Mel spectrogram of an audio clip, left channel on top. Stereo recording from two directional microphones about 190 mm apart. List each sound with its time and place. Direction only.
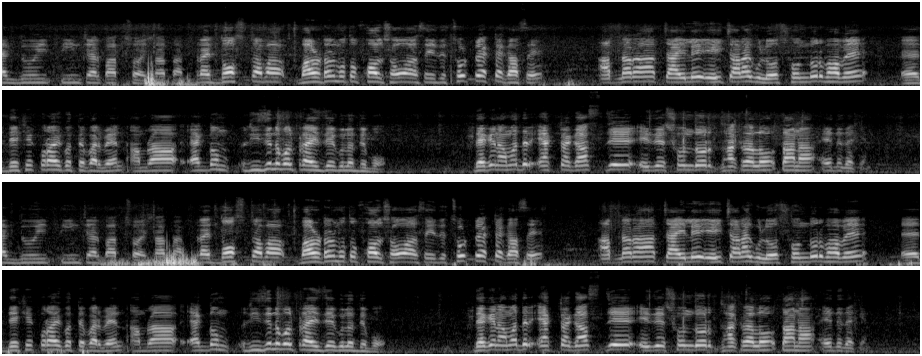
0.0 s speech: 15° right (ahead or behind)
4.1 s speech: 15° right (ahead or behind)
11.8 s a man's voice: 40° right (ahead or behind)
13.9 s speech: 45° right (ahead or behind)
